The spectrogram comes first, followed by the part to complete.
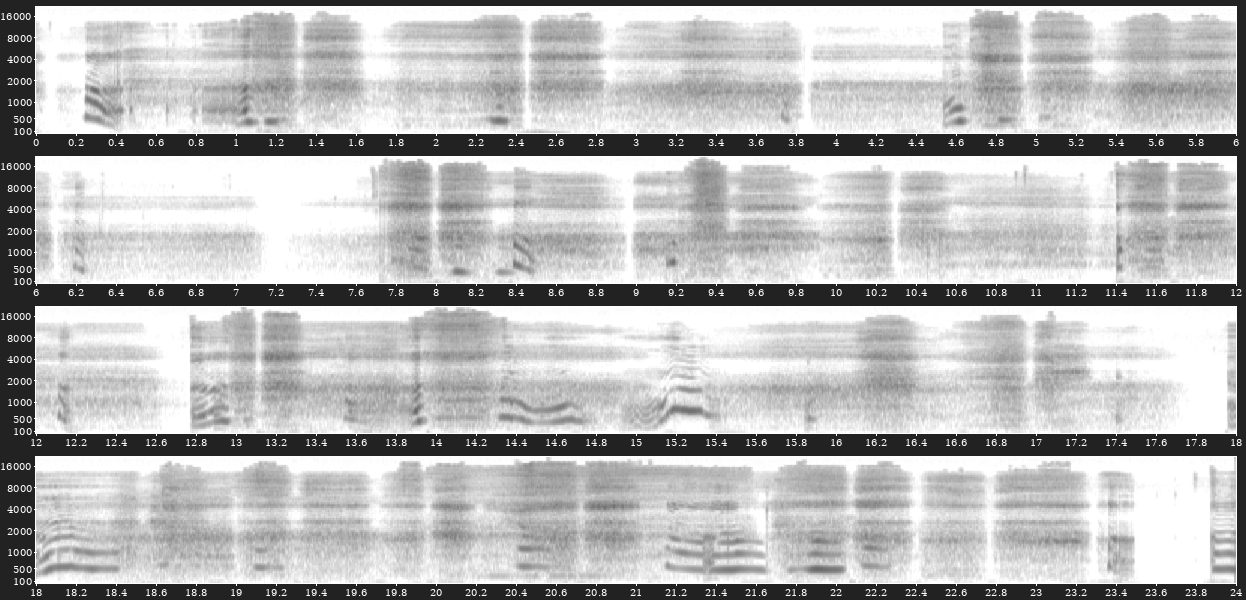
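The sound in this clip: Heavy, uneven breathing carries on throughout, with many irregular breaths broken by gasps and sighs, fairly soft and without talk.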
